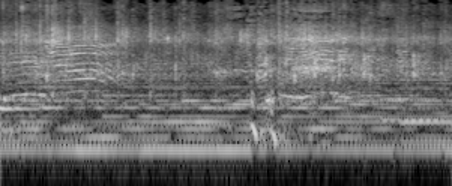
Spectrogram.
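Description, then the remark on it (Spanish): A crowd claps steadily for a few seconds, the dense applause running under sustained background music, with a few voices and cheers mixed in. “Denle un aplauso a Daniel.”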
